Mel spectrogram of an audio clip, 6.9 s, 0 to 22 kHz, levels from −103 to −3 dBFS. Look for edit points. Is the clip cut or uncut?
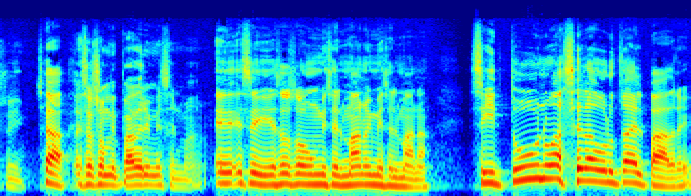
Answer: uncut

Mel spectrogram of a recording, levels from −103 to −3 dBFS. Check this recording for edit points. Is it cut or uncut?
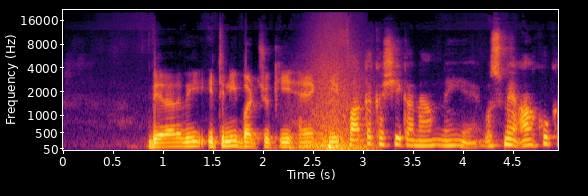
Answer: cut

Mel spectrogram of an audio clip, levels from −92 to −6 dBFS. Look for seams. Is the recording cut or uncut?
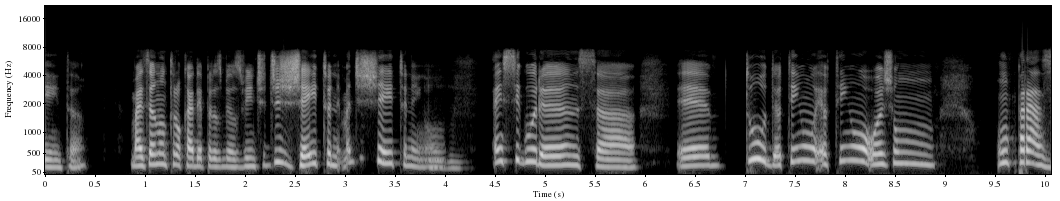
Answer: uncut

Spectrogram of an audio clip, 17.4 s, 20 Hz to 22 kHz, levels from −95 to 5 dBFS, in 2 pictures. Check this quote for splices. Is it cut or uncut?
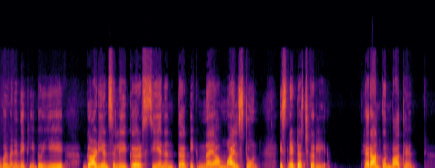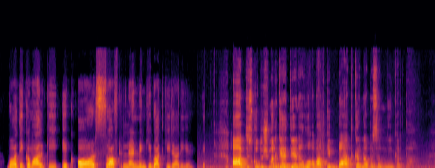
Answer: cut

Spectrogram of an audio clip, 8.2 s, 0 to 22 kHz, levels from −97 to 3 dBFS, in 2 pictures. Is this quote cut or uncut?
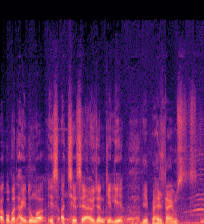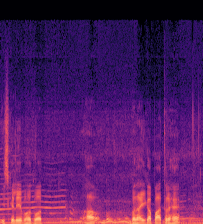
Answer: cut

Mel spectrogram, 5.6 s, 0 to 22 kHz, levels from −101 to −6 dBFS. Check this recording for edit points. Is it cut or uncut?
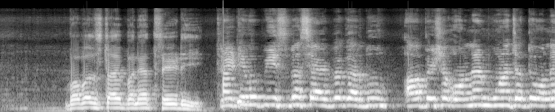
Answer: cut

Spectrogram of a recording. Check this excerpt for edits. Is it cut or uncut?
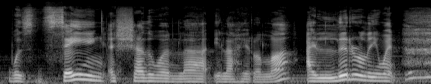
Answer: cut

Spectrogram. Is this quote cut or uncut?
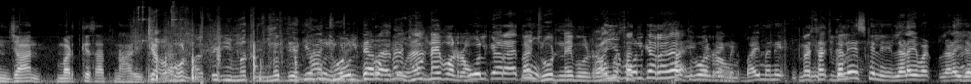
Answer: uncut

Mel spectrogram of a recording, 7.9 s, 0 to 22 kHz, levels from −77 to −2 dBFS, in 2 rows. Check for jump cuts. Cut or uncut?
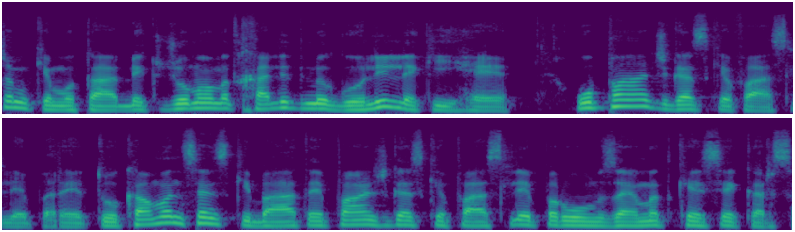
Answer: uncut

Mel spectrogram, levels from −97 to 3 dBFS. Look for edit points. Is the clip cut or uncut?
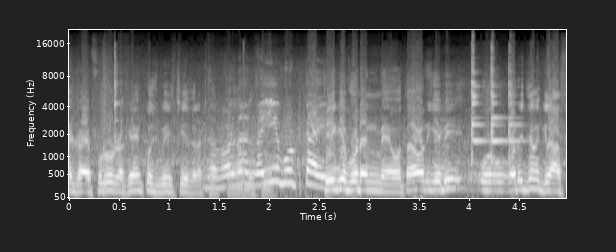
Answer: uncut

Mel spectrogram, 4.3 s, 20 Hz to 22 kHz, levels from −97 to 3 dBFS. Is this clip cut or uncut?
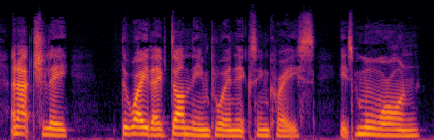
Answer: uncut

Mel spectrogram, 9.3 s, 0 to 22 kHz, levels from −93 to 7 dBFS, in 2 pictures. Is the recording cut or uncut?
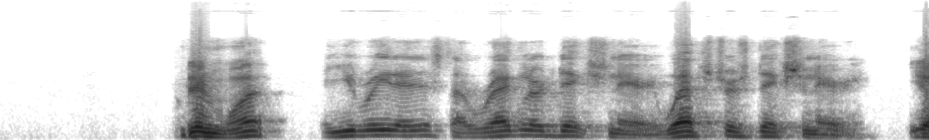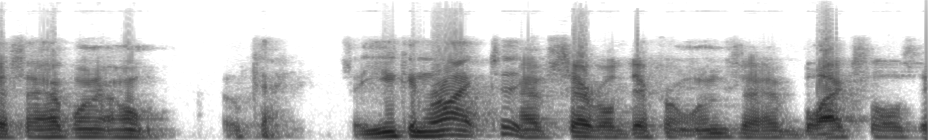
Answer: uncut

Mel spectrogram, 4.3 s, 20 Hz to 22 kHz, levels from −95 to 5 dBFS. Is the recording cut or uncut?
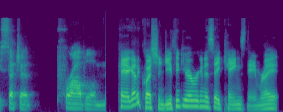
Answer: cut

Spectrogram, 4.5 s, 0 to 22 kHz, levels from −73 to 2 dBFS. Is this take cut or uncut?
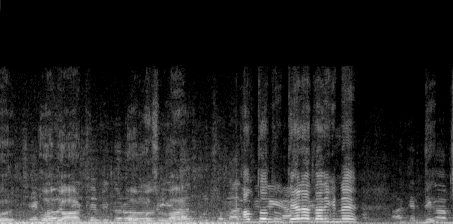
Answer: cut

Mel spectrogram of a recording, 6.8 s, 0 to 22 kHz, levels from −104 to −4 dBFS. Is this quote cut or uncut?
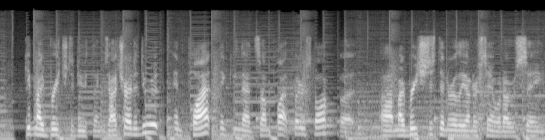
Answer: cut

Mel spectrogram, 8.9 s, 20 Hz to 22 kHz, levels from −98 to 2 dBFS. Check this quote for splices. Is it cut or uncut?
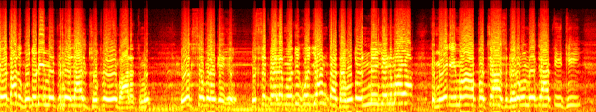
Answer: uncut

